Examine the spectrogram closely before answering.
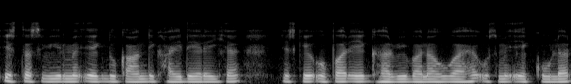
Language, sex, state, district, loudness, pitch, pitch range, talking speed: Hindi, male, Chhattisgarh, Rajnandgaon, -22 LUFS, 130 Hz, 125-135 Hz, 220 wpm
